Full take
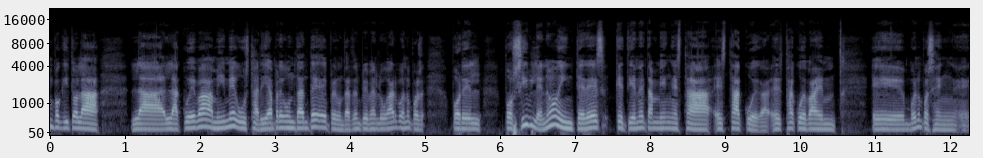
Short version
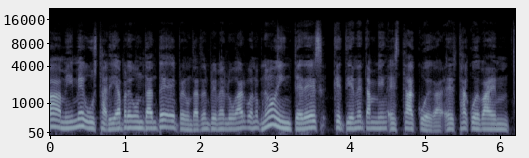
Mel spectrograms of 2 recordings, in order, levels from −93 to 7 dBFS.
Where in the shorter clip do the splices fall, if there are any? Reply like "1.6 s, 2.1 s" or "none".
2.8 s, 4.5 s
